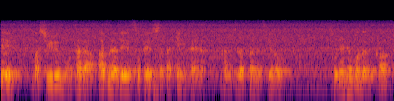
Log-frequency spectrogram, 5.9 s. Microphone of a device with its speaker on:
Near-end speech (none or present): none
